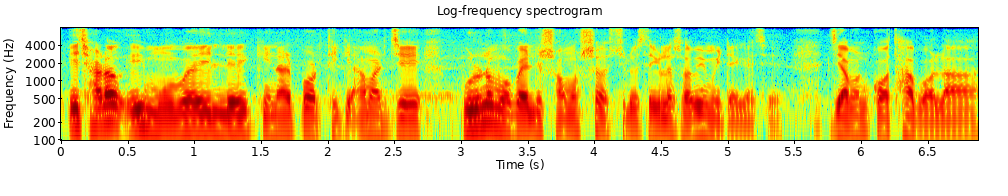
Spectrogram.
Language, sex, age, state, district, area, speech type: Bengali, male, 18-30, West Bengal, Paschim Medinipur, rural, spontaneous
